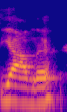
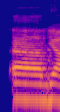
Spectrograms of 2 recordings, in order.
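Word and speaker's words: Gävle: It's spelled G-A-V-L-E, but the A has a bunch of little funky stuff over it. So I went to YouTube and found out that it's pronounced Yavle. Yavle.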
